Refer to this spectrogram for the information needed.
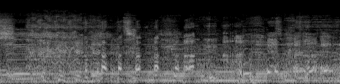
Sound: started laughing

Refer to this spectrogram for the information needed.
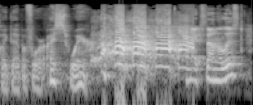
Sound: laughs

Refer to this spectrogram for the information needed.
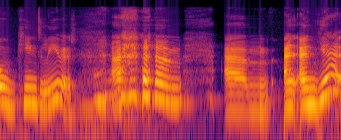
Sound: laughing

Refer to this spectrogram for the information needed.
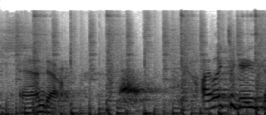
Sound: breathes

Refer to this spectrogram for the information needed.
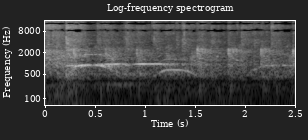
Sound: clapping

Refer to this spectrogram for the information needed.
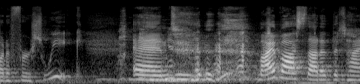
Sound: laughing

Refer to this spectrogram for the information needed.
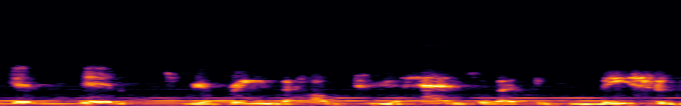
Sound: murmurs

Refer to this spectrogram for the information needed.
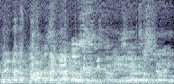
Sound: all laughing loudly

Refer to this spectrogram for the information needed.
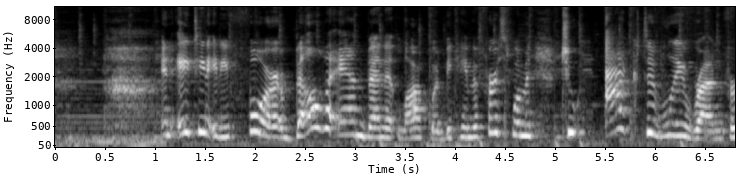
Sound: sigh

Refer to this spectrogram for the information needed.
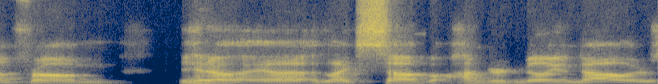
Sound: chuckles

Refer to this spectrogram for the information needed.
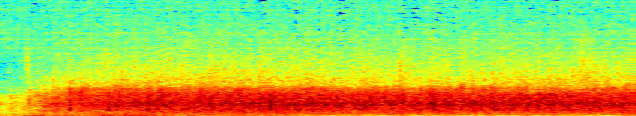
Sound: audience applauding

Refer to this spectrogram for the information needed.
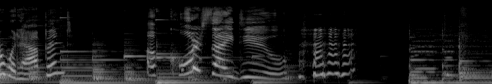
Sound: chuckles

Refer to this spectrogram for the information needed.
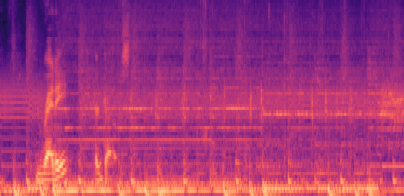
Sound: crunches

